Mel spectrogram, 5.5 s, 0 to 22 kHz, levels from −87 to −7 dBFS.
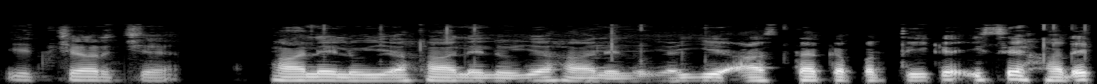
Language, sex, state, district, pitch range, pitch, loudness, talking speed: Hindi, male, Bihar, Sitamarhi, 115-125 Hz, 120 Hz, -21 LUFS, 155 wpm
